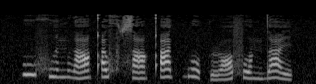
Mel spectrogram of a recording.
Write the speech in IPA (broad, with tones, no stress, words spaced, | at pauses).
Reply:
u˥ xʷi˧ŋðˤæ˩˥ qʼe˥xʷsˤæ˧ qʼæ˥kbo˥˩ kɹɒ˩˥fo˧ŋdˤe˥˩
